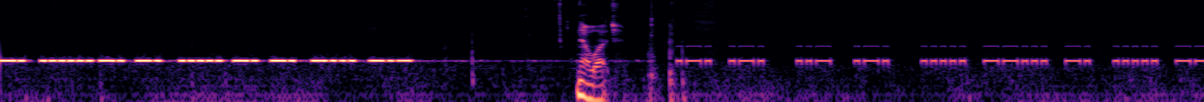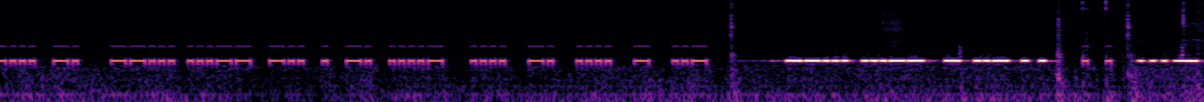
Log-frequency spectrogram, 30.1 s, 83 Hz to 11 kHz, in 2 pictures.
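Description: Morse code (CW) on a Yaesu FTdx5000 transceiver: a loud, steady mid-pitched sidetone keyed in dots and dashes as the operator sends, then a quieter keyed tone of the same pitch as the other station's reply comes in over the receiver, then the loud sidetone again near the end. A short falling swish about seven seconds in.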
